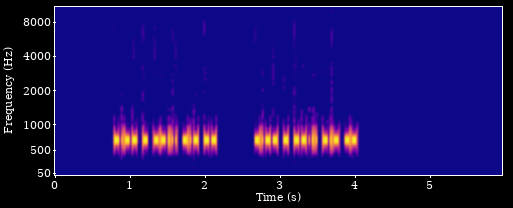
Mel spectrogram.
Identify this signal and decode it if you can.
Morse code, heard as a keyed tone, about 50 wpm, 700 Hz. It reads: YT7KM YT7KM
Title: DXCC-100 Call Signs - 5 Characters - Repeated 2x - 50wpm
